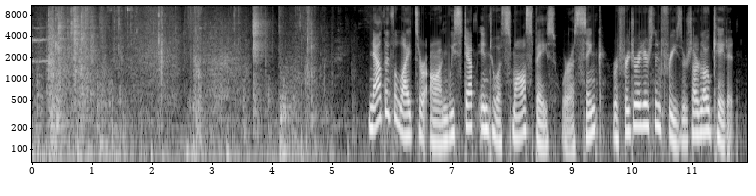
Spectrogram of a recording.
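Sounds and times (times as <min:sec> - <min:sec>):
bakery back door rattling and scraping: 0:00.0 - 0:04.8
faint hum: 0:00.0 - 0:11.9
speech: 0:05.6 - 0:11.8.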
